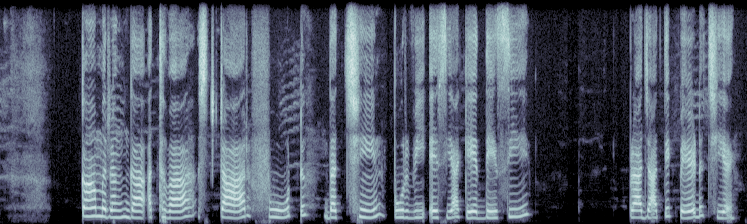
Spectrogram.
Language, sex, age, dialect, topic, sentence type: Maithili, female, 18-24, Eastern / Thethi, agriculture, statement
